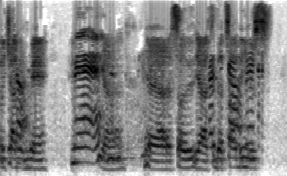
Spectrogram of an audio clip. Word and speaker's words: Mhie: some now like they call me Meh, like yeah, like like it comes from the word mommy, mommy, but yeah, so they shortcut it to me, like but it's spelled as MHIE.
